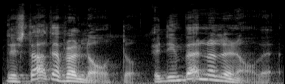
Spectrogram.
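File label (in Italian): "criente", dialettale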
